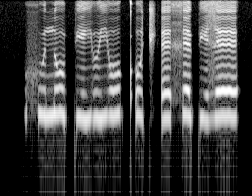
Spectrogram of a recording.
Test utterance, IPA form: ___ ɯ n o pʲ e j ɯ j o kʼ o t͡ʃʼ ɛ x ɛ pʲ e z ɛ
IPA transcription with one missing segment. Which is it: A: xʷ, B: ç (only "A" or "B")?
A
